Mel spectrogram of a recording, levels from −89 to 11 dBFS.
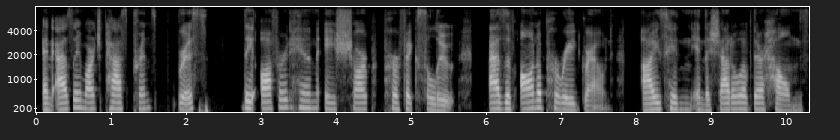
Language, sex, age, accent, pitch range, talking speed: English, female, 20-39, American, 155-190 Hz, 165 wpm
